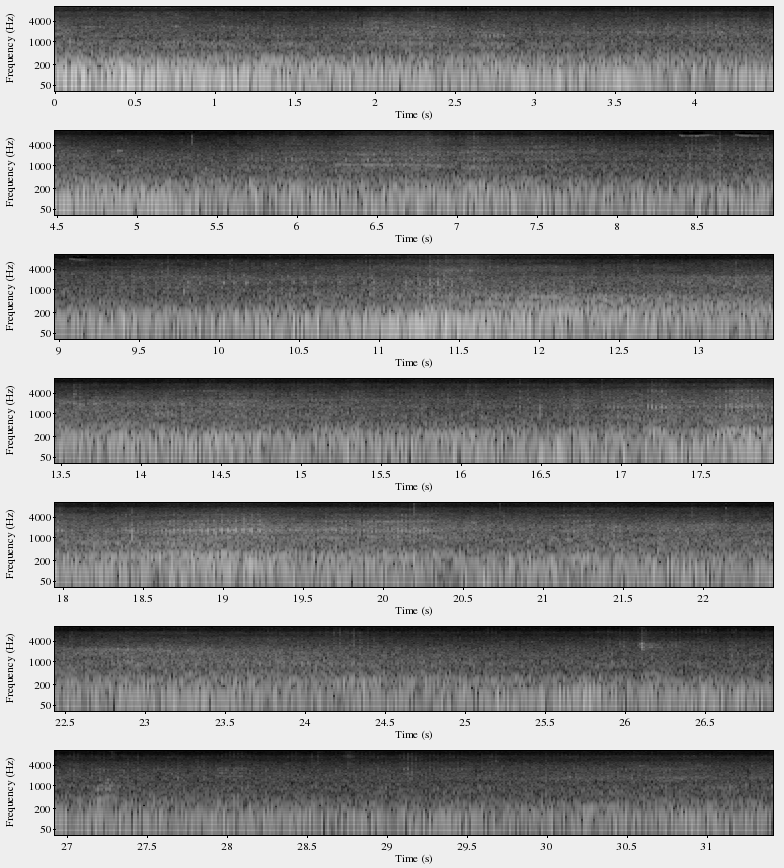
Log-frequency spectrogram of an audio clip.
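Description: Street traffic: motor vehicles going past, a close truck loudest at the start and fading away, then further cars swelling and fading as they pass.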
